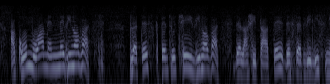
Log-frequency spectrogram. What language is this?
Romanian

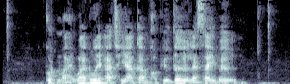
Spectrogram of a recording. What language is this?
Thai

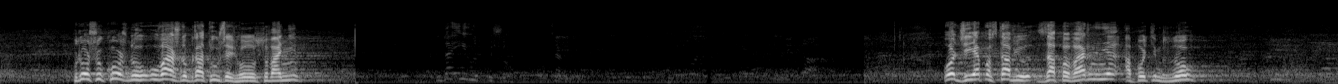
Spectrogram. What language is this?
Ukrainian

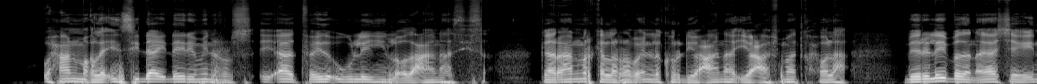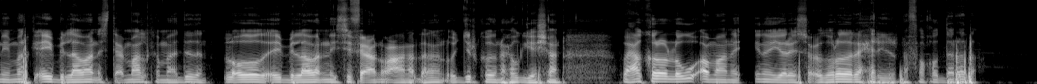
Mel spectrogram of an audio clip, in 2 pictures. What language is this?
Somali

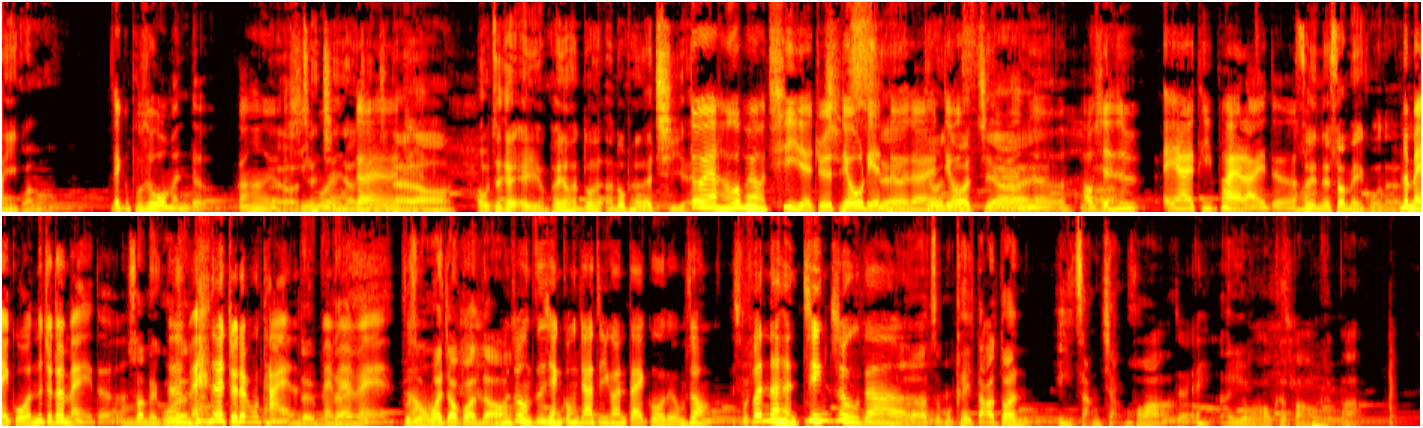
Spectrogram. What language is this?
Chinese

